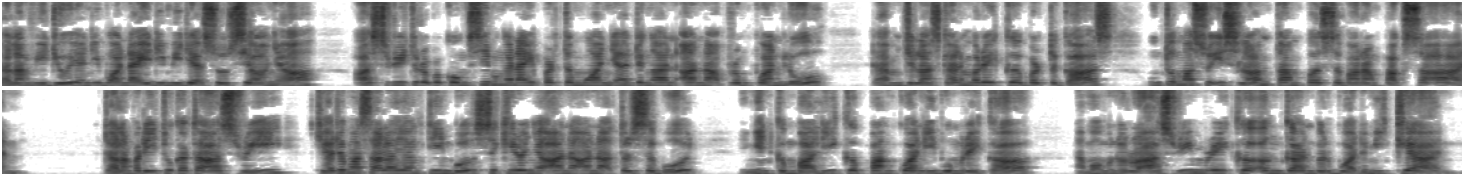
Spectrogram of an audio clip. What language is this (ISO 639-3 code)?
msa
